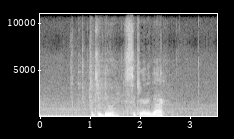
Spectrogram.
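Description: A man speaks quietly and calmly.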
